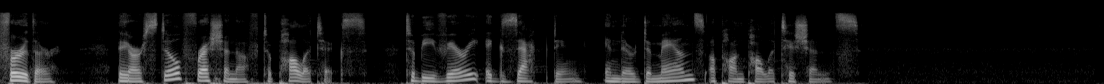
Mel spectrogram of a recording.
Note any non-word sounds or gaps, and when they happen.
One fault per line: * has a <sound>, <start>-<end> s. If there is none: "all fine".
all fine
